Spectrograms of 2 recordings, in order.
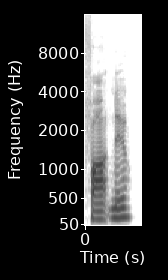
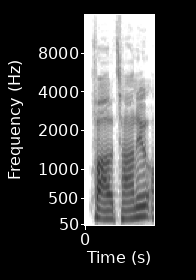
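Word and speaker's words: Fautanu: It's not Fontenu. It's, God dang it, Faotanu.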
